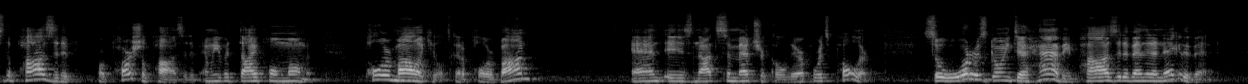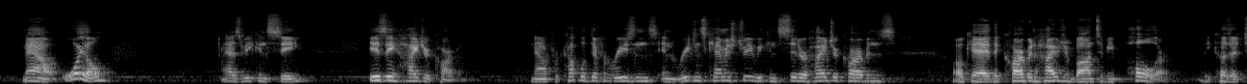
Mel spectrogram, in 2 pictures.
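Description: No technical fault can be heard anywhere in the audio, with the signal staying continuous and steady throughout.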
